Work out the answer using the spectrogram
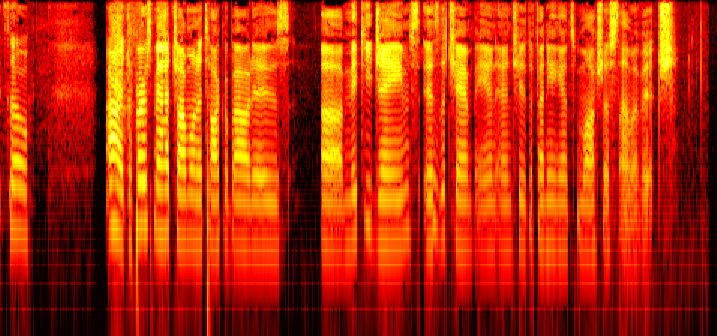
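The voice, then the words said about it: Hoarse, froggy voice. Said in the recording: “I have a frog in my throat.”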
